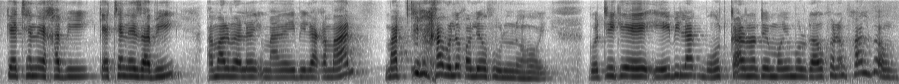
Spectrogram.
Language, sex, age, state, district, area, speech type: Assamese, female, 45-60, Assam, Barpeta, rural, spontaneous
